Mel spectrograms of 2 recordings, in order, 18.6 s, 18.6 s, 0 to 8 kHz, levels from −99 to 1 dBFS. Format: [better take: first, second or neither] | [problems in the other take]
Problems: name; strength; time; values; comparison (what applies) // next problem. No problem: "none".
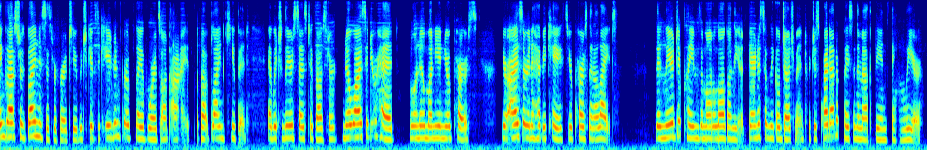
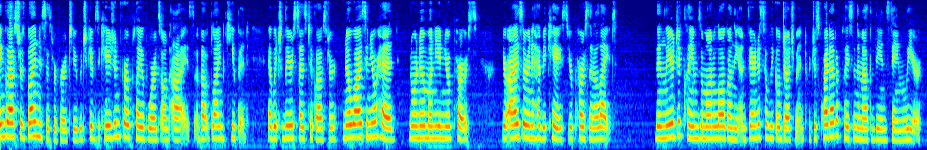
second | noise reduction (neural diffusion model UNIVERSE++)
